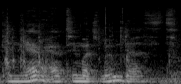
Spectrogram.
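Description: A woman's voice: very deep voice, moderate pace. A woman chatting casually with a friend, teasing and laughing often. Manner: giggly, teasing. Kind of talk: casual chat. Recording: roomy with loud noise.

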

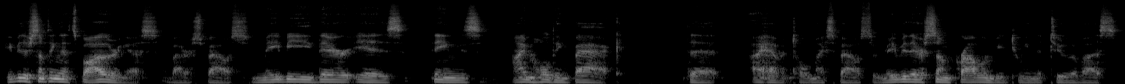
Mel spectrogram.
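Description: A man's voice: lowish voice, fairly bright tone. Middle-aged man musing on a podcast. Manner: thoughtful, halting with frequent restarts. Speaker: podcast co-host. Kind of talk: casual marriage podcast chat.

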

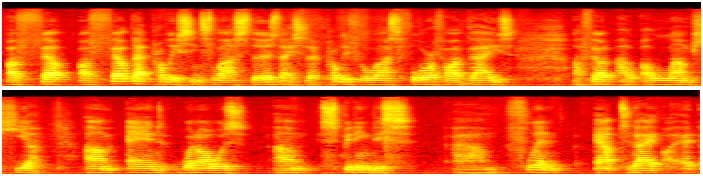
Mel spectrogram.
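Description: Still getting over laryngitis, this voice coach records a video diary and reports candidly and at length, taking his time. Congestion leaves his low-leaning voice a bit hoarse and strained, and a piano can be heard in the spacious, distant-sounding room.

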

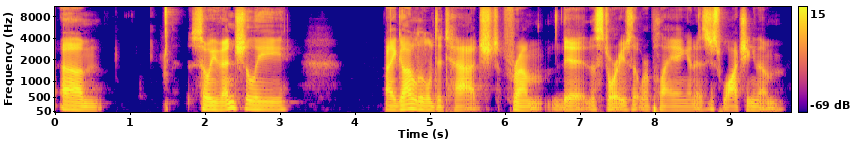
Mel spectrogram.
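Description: A man's voice: fairly low pitch, fairly even intonation, slow, gravelly, fairly bright tone. A young adult man telling a spiritual story in casual chat, earnest and rambling, with lots of fillers. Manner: rambling and earnest, full of "like" and "right?".

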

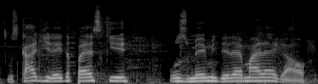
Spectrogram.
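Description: A man's voice: fairly high pitch, normal speed, creaky, over loud music. A Brazilian man co-hosting a podcast, joking and swearing through casual banter. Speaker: podcast co-host.

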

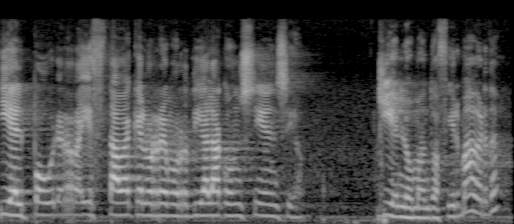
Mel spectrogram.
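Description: A woman's voice: medium pitch, fairly even intonation, normal speed, fairly bright tone. A woman preacher giving an emphatic sermon in a church hall, often putting questions to her listeners. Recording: long hall reverb.

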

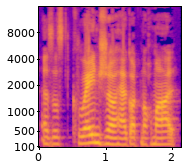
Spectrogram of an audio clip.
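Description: An irritable, jealous young wizard man played by a woman reading a fanfiction story. He snaps his lines in a clipped way, slightly lower than the reader's own voice and louder. It sounds like an audiobook read aloud. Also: steady tone, moderate pace. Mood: irritated. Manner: clipped and snappish, raised voice.

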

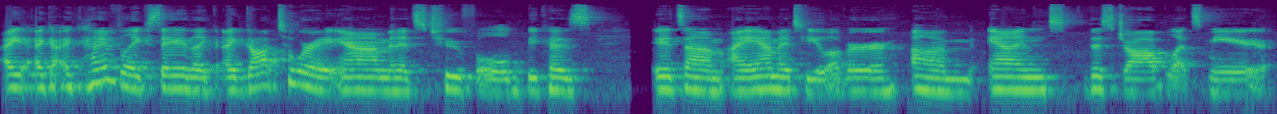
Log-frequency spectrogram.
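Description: A woman's voice: lowish voice, fairly even intonation, a little slow, a bit bright, a little hiss or hum. A woman in her thirties from Texas, a company founder chatting as a podcast guest, full of fillers and frequent laughs. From Texas, USA. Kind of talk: casual interview.

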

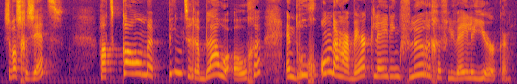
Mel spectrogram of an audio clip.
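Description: A woman reading a literary text aloud in a measured, expressive way. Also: high voice. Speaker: reader.

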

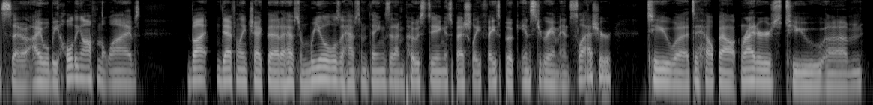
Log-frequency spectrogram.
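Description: A man's voice: medium pitch, a little mellow, no echo, studio quality. Slightly wheezy man hosting a casual podcast. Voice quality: slightly wheezy, mouth-breathing. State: congested breathing. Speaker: podcast host and author. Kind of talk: casual solo podcast talk.

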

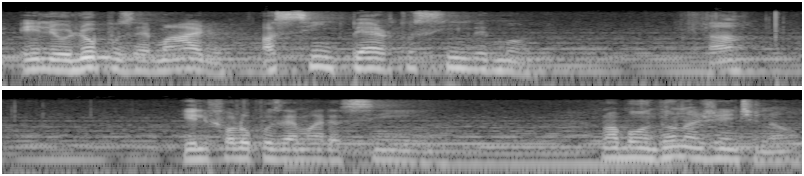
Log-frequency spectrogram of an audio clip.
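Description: A Brazilian man preaching a sermon to his congregation, calling them "my brother" and swinging from hushed asides to loud exhortation. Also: a little high. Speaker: pastor. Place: church service with congregation in masks. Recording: long hall reverb with faint music.

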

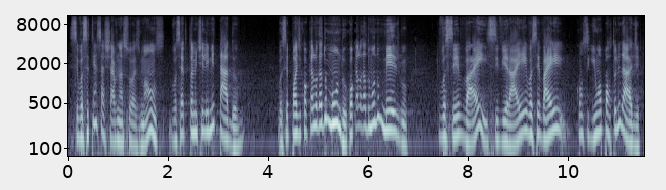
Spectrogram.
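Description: A man hosting a casual podcast conversation, telling stories in a playful, animated way. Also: fairly high pitch, a little fast, long reverb tail. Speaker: podcast host.

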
